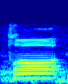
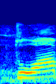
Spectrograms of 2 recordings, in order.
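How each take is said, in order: First: A plain long 'aa' vowel follows the t. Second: An 'oo' glides into 'aa' after the t. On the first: The speaker calls it right. "बिल्कुल अलिफ के साथ" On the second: The speaker calls it wrong. "वाव के साथ ... गलत"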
